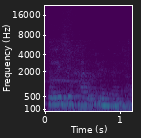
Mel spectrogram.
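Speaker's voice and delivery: very soft, quick remark; barely audible quick interjection; quiet aside. Real, not acted. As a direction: slip it in quickly under your breath. Aside teacher fails to catch.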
